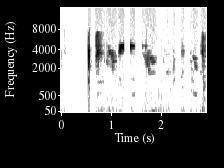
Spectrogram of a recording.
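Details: Indian ringneck parakeet pair at morning mating time: a sharp click, then a quick series of squeaky, chattering high notes, some rising and falling, in a quiet setting.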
